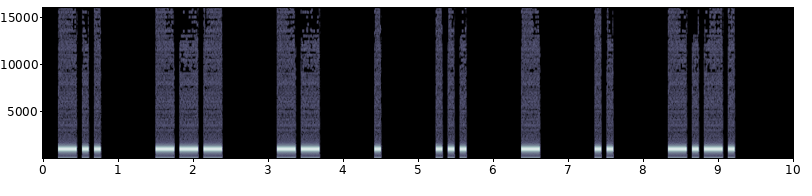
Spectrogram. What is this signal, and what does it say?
Morse code, heard as a keyed tone, about 15 wpm, spaced as for 8 wpm, 1000 Hz. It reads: DOMESTIC
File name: qotdfiles / 8wpm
